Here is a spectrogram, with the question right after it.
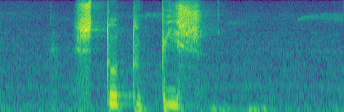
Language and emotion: Russian, angry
